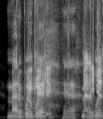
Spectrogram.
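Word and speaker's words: Madubuike: Matabuike.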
